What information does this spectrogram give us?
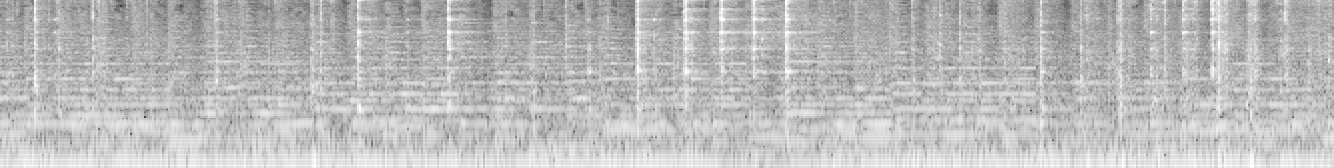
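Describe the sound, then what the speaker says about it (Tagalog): A flour mixture with a little salt is stirred in a bowl for eggplant croquettes, giving soft, continuous scraping with light clinks over a steady background hum. "So make sure na mix po yung flour na hindi siya mag-clumps."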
